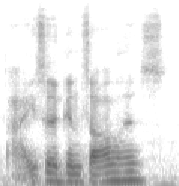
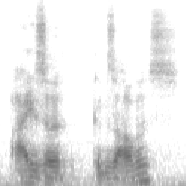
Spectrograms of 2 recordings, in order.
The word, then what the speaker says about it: Eiza González: It looks like Eliza without an L. Eiza González.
